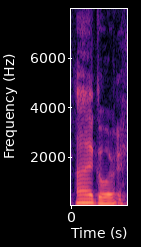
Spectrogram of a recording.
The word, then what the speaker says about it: Igor: According to Young Frankenstein, it's pronounced Igor, I think. – That's Igor.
